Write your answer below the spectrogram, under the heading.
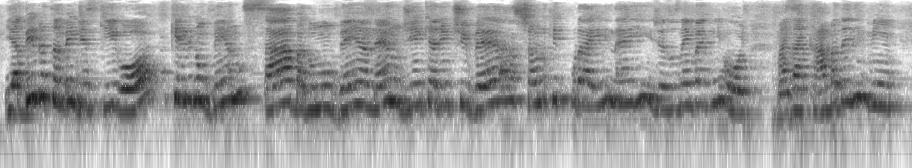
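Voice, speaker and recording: Animated high-voiced woman giving a testimony. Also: brisk, hardly any pauses, echoey room, far from the mic. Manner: animated, emphatic, acts out quoted lines. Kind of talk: church testimony storytelling.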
